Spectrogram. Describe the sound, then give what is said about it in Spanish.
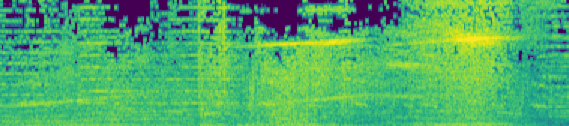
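A spaceship takes a hit in a science-fiction film. A loud, dense crash and roaring rumble fill the whole stretch, with a sharper impact near the middle. “El halcón recibe un impacto.”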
